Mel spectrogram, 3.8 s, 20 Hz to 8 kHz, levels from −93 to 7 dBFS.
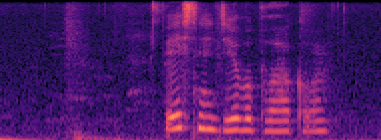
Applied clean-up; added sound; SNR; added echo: none; none; none; none.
